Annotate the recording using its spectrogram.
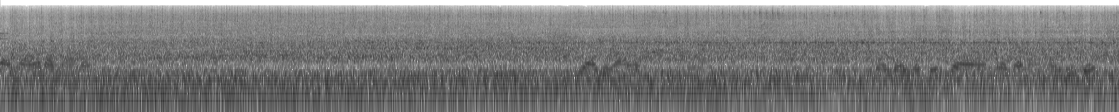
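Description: Metal crawler tracks clank and rattle over the ground.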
